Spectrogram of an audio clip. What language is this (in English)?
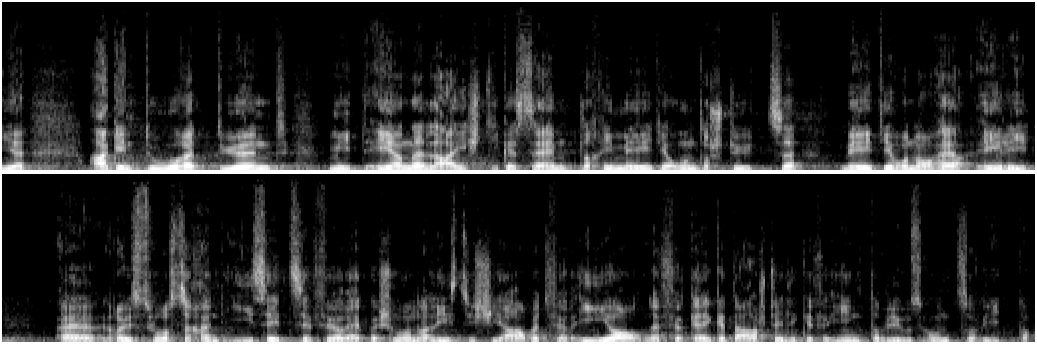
Swiss German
